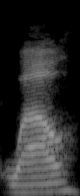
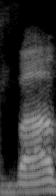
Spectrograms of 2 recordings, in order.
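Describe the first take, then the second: First: The word begins with a w sound. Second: The word begins with a v sound.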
